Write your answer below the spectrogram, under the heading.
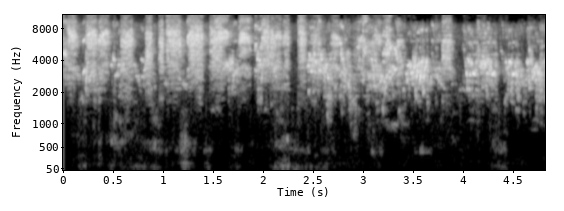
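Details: Playing budgies deliver a bright, fast run of warbled chirps and scratchy notes in closely spaced bursts, with soft low bumps at times.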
